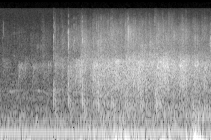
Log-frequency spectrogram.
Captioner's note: applause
